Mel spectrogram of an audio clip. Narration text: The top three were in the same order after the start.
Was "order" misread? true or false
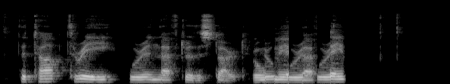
true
